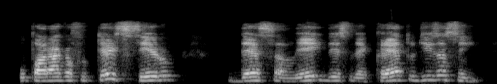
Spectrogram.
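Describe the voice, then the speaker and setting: Speaking at a very slow pace, a man keeps his high pitch in fairly even intonation. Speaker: lawyer. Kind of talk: lecture. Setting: live stream.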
